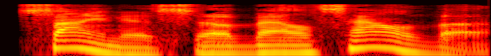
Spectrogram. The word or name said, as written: sinus of Valsalva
